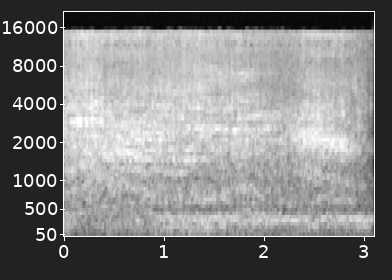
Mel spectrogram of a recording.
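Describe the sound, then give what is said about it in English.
A loud imitated stomach growl, voiced as the hungry stomach of the character Rikus in a sewer during a role-play game: a steady, rough rumbling that holds for about three seconds without pause. It is harsh and noisy, with no talking over it. “Oh, shit. Rikus' stomach? Yeah, sorry, I'm a little hungry, guys.”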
